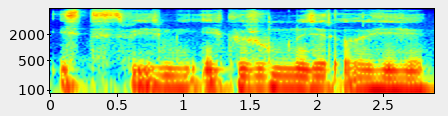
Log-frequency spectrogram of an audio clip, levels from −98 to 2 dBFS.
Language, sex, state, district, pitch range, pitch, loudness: Hindi, male, Bihar, Patna, 100-110 Hz, 105 Hz, -14 LUFS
